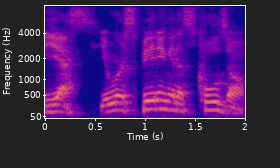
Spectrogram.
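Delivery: angry police officer voice. Playing the officer in a practice traffic-stop dialogue, as an angry police officer.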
